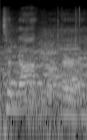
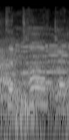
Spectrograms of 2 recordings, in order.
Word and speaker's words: Tatanka: And look at Tanaka. Tatanka. It's pronounced Tatanka, Travis.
